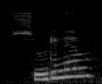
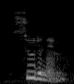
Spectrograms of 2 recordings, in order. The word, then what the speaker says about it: pseudonym: Do you ever consider writing under a pseudonym? Pseudonym. I'm guessing the P is silent.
